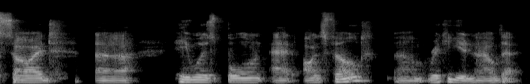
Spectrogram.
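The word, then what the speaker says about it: Eidsvold: And on my grandfather's side, he was born at Eidsveld. Ricky, you nailed that pronunciation.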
